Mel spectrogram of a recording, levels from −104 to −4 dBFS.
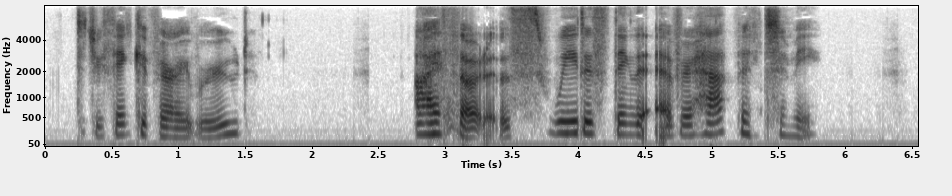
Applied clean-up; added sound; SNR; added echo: none; none; none; none.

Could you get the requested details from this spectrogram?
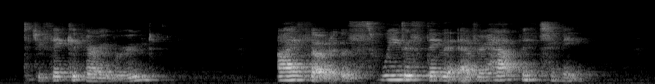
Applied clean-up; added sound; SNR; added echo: none; none; none; reverberation time 2.8 s.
